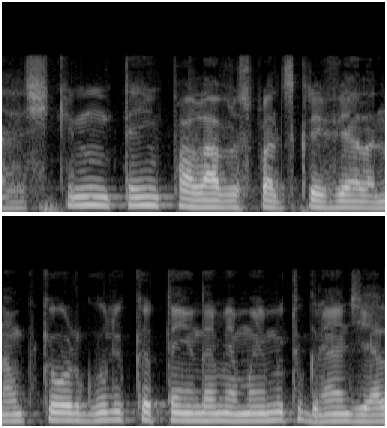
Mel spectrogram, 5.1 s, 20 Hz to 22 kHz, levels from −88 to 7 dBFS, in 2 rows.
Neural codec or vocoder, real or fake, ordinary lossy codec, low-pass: none; real; none; none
